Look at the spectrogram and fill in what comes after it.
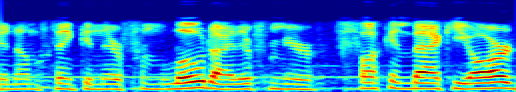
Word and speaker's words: Lodi: how often do you hear the name Lodi pronounced incorrectly? – Lodi. – Lodi, yeah. – That's what we hear is Lodi.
